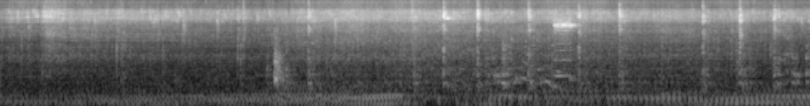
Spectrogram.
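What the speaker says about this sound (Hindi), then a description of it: "तापरे मु काटिकी रखिथिबा प्याज पकेई दबा।" Chopped onions sizzle and fry in a pan on a gas stove, a steady close hiss with occasional stirring clicks and scrapes, no talking.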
